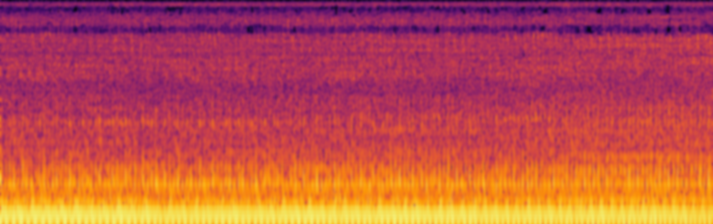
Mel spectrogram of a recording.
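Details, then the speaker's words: Mazda Miata, automatic, after crank saver install and bolt re-tightened: steady idle with a loose, uneven rattle from the front of the engine; owner suspects something left untightened, since it didn't knock before, and the crank pulley still wobbles slightly; cause unconfirmed. "so I don't know and I didn't tight something's rattling I didn't tighten something cuz it didn't have the like knock before so we'll figure it out"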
